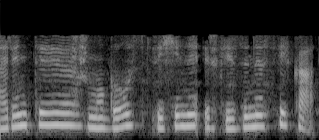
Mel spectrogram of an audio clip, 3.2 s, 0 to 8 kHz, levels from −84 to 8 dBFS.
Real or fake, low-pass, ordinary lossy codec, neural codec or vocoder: real; 7.2 kHz; AAC, 16 kbps; none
